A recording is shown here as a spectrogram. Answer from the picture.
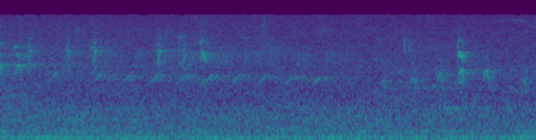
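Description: Faint garden ambience: small birds chirping, with a quick run of short repeated chirps in the first half and a few scattered higher chirps later, over a low steady background rumble.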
